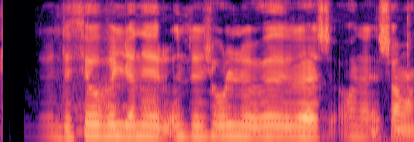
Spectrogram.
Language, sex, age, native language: Icelandic, male, 13, Icelandic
